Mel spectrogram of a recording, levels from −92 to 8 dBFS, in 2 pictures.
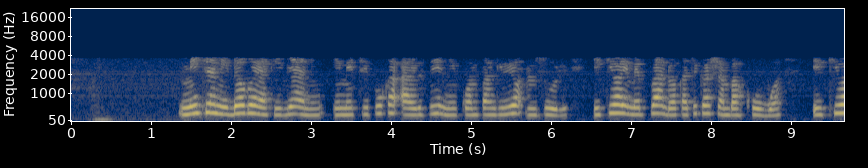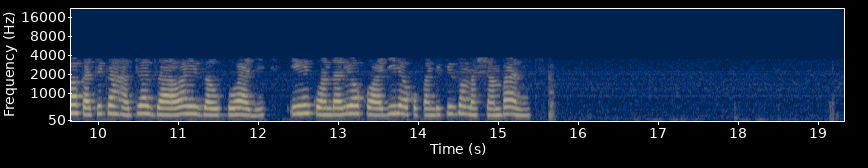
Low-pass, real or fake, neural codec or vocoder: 3.6 kHz; real; none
